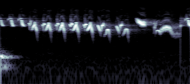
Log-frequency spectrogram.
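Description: A bird chirps in a quick, steady run of bright, high notes, about a dozen rapid tweets in a row, clear with no talking.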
